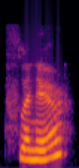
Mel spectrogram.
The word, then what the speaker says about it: flâneur: It's flâneur.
